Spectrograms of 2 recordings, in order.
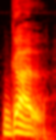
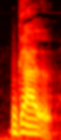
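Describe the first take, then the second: The two takes are said the same way.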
